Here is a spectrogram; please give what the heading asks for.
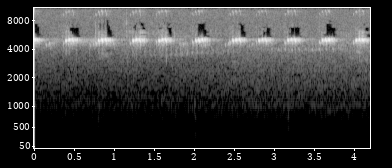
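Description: A cricket chirps steadily, with high, pulsed trills repeated about every third of a second.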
